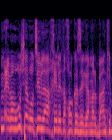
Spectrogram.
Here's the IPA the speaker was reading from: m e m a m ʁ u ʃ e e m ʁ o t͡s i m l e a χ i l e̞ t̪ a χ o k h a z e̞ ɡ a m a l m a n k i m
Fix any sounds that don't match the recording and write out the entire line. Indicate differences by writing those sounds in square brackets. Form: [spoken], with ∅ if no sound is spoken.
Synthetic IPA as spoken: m e m a m ʁ u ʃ e e m ʁ o t͡s i m l e a χ i l e̞ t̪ a χ o k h a z e̞ ɡ a m a l [b] a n k i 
